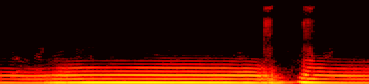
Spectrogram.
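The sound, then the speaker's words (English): An alphorn covered in national park badges, played by a learner after a Sierra Alp horn players' rehearsal at Davis Creek Regional Park, holds a long, low, steady note with a rich buzzing tone, breaks off briefly with a couple of breathy puffs, then resumes the same deep pitch. No one speaks. “After the rehearsal, Lindsay offers to let me play his horn covered in national park badges.”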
